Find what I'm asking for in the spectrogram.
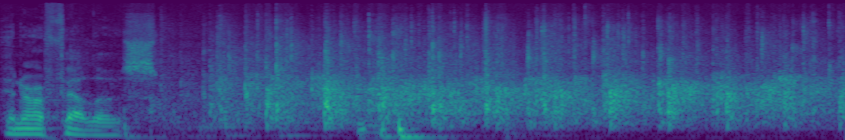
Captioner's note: attendants applauding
